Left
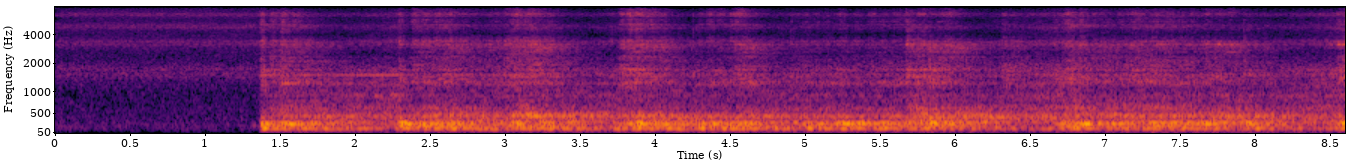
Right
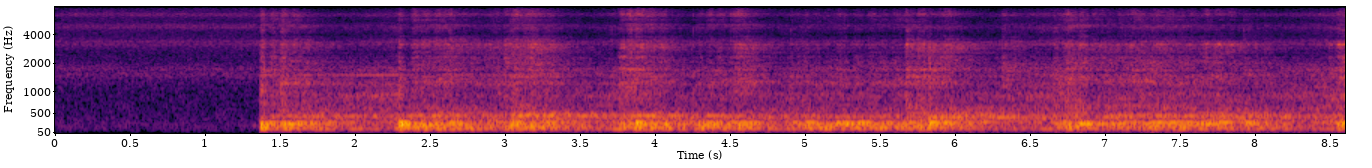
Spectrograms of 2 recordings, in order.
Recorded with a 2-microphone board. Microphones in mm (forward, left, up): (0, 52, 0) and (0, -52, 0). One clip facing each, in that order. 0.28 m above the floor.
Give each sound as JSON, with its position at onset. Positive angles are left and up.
{"t": 1.4, "sound": "writing", "side_deg": -60, "distance_m": 1.8}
